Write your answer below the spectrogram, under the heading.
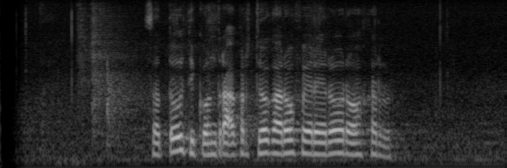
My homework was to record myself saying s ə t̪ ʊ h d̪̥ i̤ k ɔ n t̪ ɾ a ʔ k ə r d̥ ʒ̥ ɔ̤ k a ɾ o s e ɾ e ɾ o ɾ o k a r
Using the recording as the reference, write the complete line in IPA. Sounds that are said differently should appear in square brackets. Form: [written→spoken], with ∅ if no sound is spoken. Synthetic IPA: s ə t̪ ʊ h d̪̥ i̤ k ɔ n t̪ ɾ a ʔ k ə r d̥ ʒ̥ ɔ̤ k a ɾ o [s→f] e ɾ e ɾ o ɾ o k [a→ə] r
